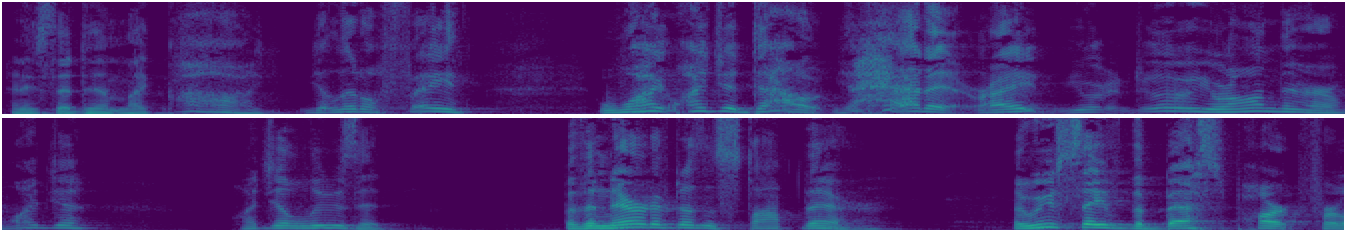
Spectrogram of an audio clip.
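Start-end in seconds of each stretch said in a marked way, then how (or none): 0.9-8.6 tender tease to a friend who slipped; gentle chiding. Pretend. Jesus gently chides Peter.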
